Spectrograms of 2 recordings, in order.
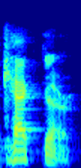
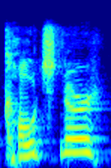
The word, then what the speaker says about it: Koechner: The O-E is not a short E sound, but that's the way we say it.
